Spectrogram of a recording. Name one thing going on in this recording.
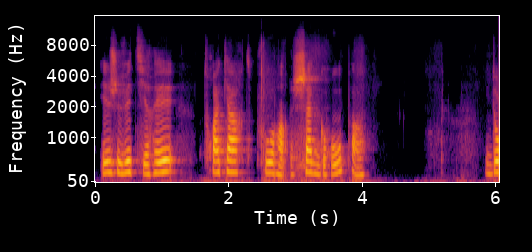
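Playing cards slide and rustle as they are spread across a cloth.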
